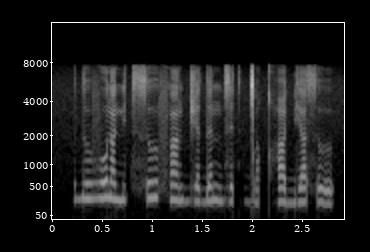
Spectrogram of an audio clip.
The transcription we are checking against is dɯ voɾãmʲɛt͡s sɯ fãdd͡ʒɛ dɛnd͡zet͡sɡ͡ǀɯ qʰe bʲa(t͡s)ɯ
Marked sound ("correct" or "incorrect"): incorrect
